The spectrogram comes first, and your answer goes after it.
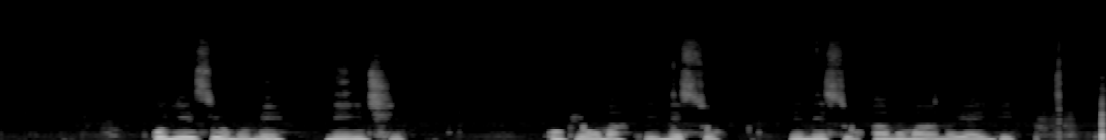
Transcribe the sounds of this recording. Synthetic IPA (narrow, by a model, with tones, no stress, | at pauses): o˦ɲe˦e˦zi˦o˨mu˨me˦ | ne˨e˦d͡ʒi˨ | o˦bjɔ˦ma˦˨˦ | e˨me˦so˨a˦nʊ˦ma˦˨a˨nʊ˨ja˦i˦he˦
